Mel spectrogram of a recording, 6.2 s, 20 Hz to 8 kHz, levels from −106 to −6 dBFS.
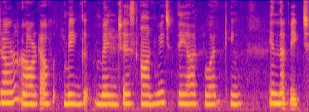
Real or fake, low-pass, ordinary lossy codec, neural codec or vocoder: fake; none; none; codec, 16 kHz, 4 kbps, FunCodec, trained on Chinese and English, 50 frames a second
